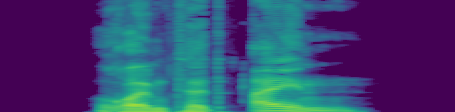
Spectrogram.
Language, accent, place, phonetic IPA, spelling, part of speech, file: German, Germany, Berlin, [ˌʁɔɪ̯mtət ˈaɪ̯n], räumtet ein, verb, De-räumtet ein.ogg
- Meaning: inflection of einräumen: 1. second-person plural preterite 2. second-person plural subjunctive II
